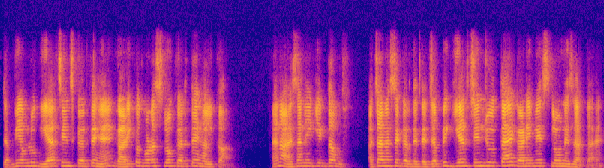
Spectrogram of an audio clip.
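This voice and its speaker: A man teaching a live online class. His voice sits high and sounds bright and forward. He keeps checking that the students follow and leans on homely analogies.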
